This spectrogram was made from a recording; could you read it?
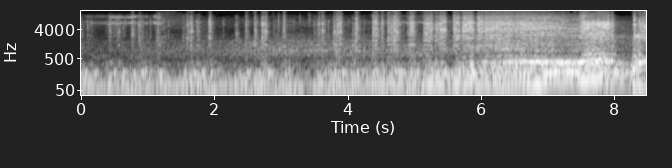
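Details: Nissan G35 with 1JZ swap on ECUMaster EMU Black, 900cc injectors, car long sitting; uneven stumbling idle, rpm surging before nearly dying, misfiring; very old, bad-smelling fuel suspected, cause unconfirmed.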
